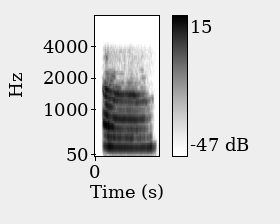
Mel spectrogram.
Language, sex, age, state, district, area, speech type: Gujarati, female, 30-45, Gujarat, Junagadh, urban, conversation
